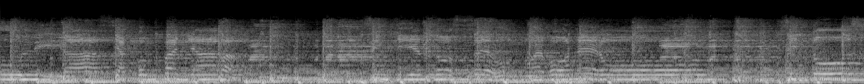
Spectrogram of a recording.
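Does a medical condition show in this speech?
No.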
